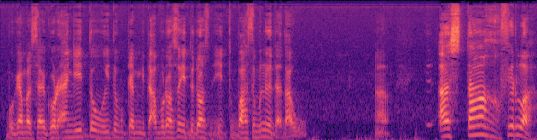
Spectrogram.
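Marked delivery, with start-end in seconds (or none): 5.5-6.7 slow "Astaghfirullah" with a drawn-out, exact gh; careful pronunciation. Shown as a demonstration. Preacher correcting the congregation's recitation. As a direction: spell "Astaghfirullah" out slowly and precisely. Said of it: "Bukan astaghfirullah".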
